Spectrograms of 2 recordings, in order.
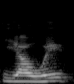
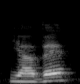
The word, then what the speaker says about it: Yahweh: Um vai dizer que se pronuncia Yahweh, Yahweh. Outro vai dizer que se pronuncia Yahvé. Outros vão dizer que se pronuncia Javé.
